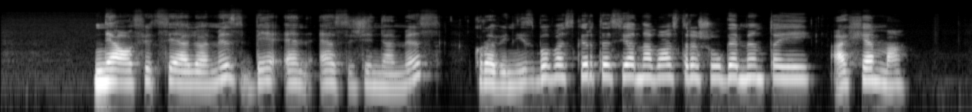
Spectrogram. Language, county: Lithuanian, Alytus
